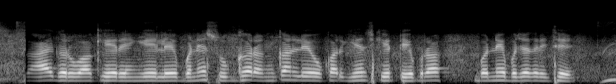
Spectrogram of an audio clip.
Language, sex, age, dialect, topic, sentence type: Chhattisgarhi, male, 18-24, Western/Budati/Khatahi, agriculture, statement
